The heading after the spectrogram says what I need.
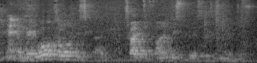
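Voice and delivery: normal talking voice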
